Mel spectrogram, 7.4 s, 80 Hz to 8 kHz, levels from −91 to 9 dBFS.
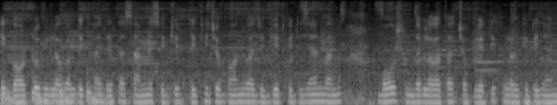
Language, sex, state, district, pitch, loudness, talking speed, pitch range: Bhojpuri, female, Bihar, Gopalganj, 145 Hz, -30 LUFS, 225 wpm, 140-150 Hz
